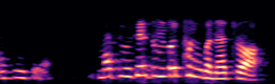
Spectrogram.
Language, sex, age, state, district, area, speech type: Manipuri, female, 18-30, Manipur, Kangpokpi, urban, conversation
